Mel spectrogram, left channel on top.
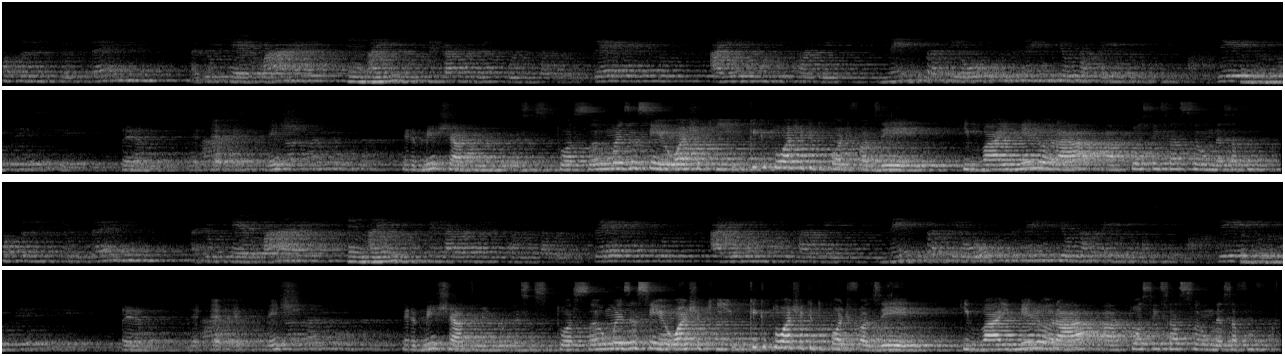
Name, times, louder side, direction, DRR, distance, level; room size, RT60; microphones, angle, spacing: voice 1, 0.0-1.4 1.8-3.2 3.6-8.4 8.7-14.3 14.8-16.6, equal, 20° left, -8 dB, 2.2 m, -38 dB
voice 2, 3.5-4.0 12.4-12.8 14.0-14.2 14.7-15.7 16.8-22.0 22.4-25.4, right 2 dB, 25° right, 1 dB, 0.7 m, -25 dB
13.0 x 5.2 x 6.0 m, 2.7 s
head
